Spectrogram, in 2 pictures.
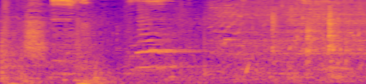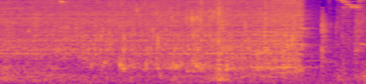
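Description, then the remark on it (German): Water gushes steadily from a tap into a container for several seconds, fetching fresh drinking water for horses, a hissing splash with a brief clunk near the start and a short break toward the end. “Warte, ich hol Wasser.”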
